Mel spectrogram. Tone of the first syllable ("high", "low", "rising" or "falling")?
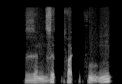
low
